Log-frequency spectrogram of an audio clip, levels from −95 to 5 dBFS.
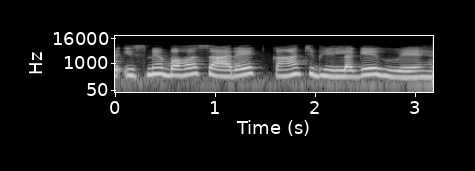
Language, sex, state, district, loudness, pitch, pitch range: Hindi, female, Jharkhand, Garhwa, -17 LUFS, 265 Hz, 235-295 Hz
